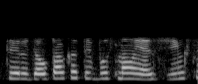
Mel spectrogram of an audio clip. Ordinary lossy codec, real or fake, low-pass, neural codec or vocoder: MP3, 24 kbps; real; 3.6 kHz; none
